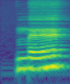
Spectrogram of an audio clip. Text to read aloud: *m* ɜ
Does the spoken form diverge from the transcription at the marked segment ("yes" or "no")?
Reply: no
